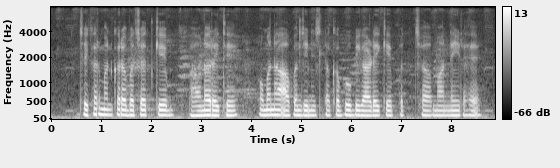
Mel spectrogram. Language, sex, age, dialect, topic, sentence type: Chhattisgarhi, male, 18-24, Central, banking, statement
